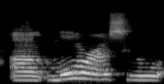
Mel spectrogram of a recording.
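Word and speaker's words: Morse: Morris, which is five miles west of Stanley at 151st in Quivira, it's spelled M-O-R-S-E because they didn't know how to spell Morris, the superintendent of the trains.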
